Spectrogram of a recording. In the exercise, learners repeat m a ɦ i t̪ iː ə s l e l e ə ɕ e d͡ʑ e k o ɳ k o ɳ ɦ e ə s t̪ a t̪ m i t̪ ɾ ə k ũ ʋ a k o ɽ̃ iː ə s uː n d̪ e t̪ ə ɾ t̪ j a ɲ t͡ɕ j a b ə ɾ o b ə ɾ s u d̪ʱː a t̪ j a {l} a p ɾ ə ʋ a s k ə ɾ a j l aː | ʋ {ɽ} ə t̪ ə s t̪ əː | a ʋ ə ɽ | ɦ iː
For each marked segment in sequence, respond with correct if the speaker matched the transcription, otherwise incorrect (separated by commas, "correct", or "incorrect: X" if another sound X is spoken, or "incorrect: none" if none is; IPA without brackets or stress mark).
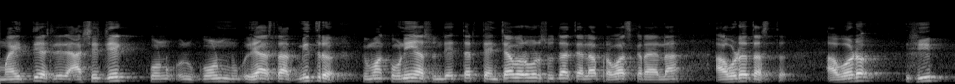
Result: correct, correct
